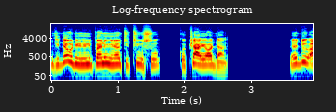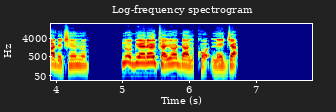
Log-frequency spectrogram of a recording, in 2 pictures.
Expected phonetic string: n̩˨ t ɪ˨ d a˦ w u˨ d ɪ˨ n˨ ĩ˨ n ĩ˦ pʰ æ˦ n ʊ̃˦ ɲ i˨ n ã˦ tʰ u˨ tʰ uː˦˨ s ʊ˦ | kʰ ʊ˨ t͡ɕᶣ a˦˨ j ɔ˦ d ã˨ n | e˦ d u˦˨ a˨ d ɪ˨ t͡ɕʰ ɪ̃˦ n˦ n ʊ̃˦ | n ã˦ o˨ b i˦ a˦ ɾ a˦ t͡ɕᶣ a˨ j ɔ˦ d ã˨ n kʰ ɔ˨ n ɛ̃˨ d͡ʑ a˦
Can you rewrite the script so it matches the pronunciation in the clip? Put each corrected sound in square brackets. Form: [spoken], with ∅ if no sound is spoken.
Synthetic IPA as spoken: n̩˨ t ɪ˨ d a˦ w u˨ d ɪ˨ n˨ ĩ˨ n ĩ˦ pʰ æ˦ n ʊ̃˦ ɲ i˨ n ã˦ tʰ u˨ tʰ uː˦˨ s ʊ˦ | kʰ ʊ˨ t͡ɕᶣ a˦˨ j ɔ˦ d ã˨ n | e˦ d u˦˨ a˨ d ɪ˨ t͡ɕʰ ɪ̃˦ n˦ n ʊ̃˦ | n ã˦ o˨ b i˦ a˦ ɾ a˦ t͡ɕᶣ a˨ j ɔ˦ d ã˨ n kʰ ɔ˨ n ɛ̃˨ d͡ʑ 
